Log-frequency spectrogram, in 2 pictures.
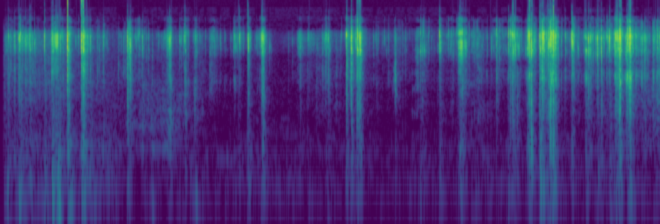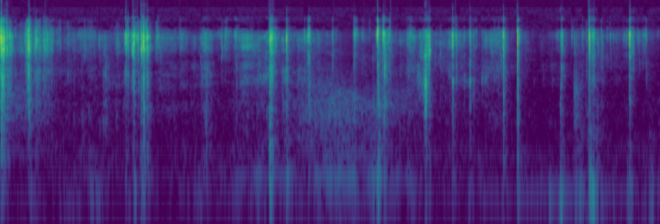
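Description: Clear plastic tape being peeled and crumpled off the joint of a taped model airplane wing: irregular crinkling and crackling with many sharp ticks.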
